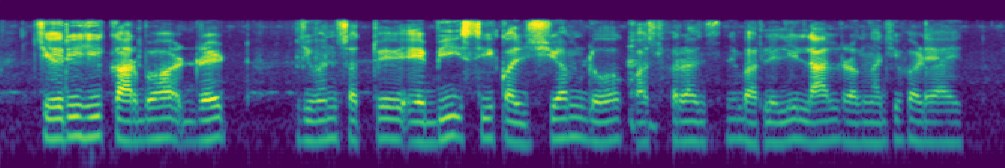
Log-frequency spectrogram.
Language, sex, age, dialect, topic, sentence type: Marathi, male, 18-24, Varhadi, agriculture, statement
